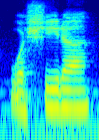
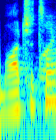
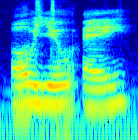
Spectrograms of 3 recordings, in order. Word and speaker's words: Ouachita: Isn't it Wachita or Wachita? Now, yeah, there was a while I didn't know how to pronounce that, but I think it's Ouachita. I think it's Wachita.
